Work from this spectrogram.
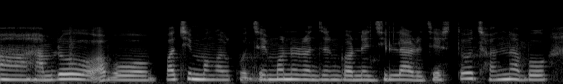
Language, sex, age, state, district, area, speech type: Nepali, female, 30-45, West Bengal, Jalpaiguri, rural, spontaneous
